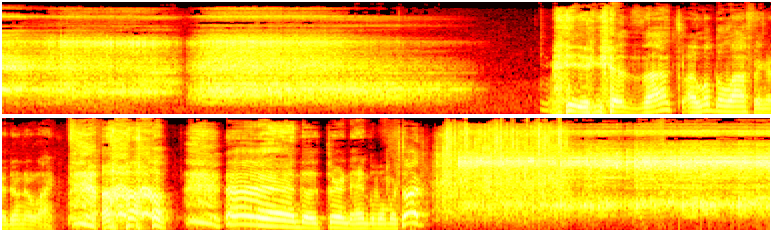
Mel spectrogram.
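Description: A toy belt plays bright electronic music through a small speaker.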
